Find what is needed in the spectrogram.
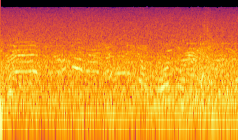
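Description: Indistinct voices of players and onlookers calling out across a lacrosse field, fainter than nearby speech, over a steady outdoor hiss.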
